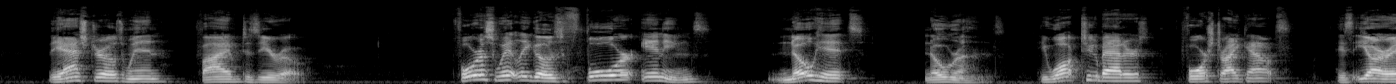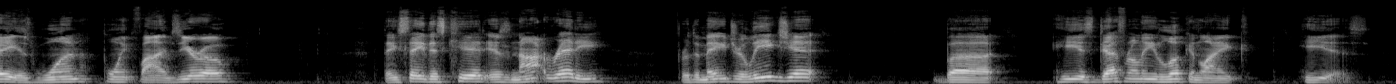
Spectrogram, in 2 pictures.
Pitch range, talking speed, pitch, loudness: 110-135 Hz, 95 wpm, 120 Hz, -18 LUFS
